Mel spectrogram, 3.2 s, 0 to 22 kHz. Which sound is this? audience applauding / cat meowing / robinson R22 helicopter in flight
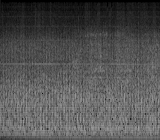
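robinson R22 helicopter in flight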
